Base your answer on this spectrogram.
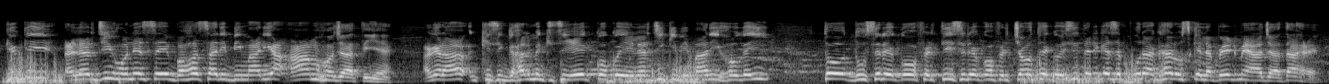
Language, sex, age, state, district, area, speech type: Urdu, male, 18-30, Uttar Pradesh, Gautam Buddha Nagar, urban, spontaneous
